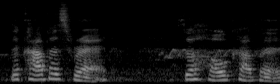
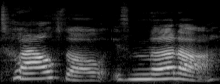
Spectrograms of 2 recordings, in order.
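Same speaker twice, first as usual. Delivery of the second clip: "Twelve" and "murder" hit very loud; emphatic dread; 12 dB louder, slower than usual. Acted. Warning about the worst time for the bus, loud dread. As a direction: burst out loudly on "Twelve", drag out "murder".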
